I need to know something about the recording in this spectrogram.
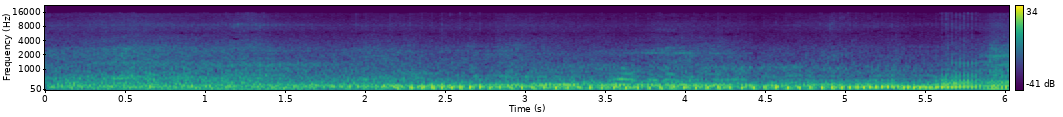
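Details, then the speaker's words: Honda Scoopy with CMS aftermarket muffler, before repacking: hollow, rapid low putter rising with revs, uneven and rattly with empty-sounding gaps rather than deep; silencer packing worn thin, owner wants a softer, deeper tone. "oke sekarang yang ada suaranya seperti ini ya Bro ya Jadi kurang lebih kayak gini nih ada kosongnya ada kosongnya"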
